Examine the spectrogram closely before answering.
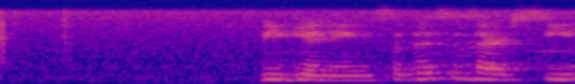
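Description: A woman speaks calmly, heard through a television speaker.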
